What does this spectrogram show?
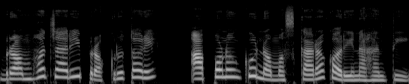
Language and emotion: Odia, neutral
